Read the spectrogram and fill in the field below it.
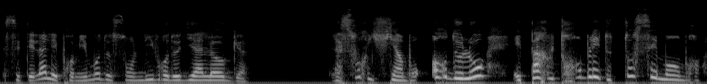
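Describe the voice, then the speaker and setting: A woman narrating a storybook aloud with expressive, storytelling delivery. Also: mid-range voice, normal speed, slightly rough, dry recording. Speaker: reader. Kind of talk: audiobook narration.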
